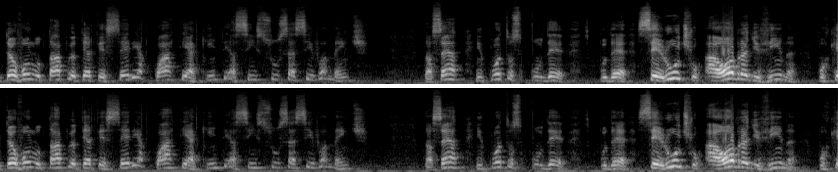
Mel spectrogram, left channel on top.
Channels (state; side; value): normal; both; correlation 0.50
